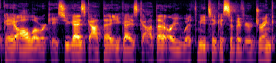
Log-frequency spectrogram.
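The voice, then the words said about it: Hyper, very fast speech. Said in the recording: “I'm really hyper. ... I'm talking too fast.”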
